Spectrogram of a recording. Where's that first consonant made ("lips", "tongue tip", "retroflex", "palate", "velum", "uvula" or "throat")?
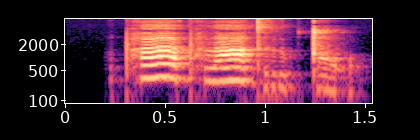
lips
